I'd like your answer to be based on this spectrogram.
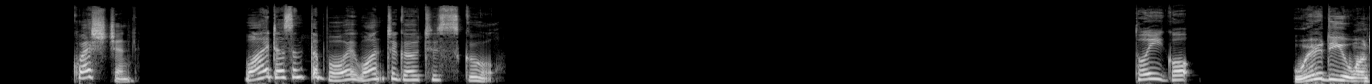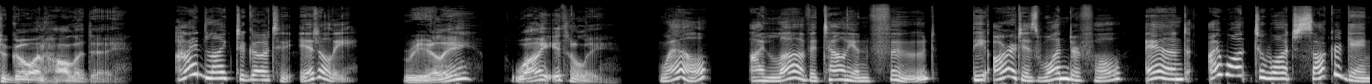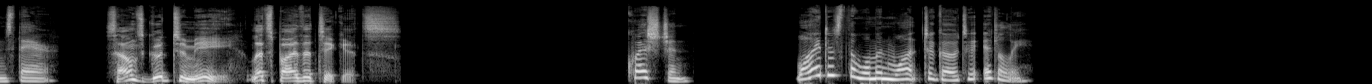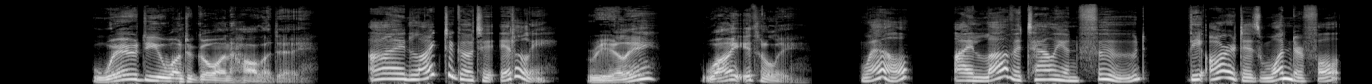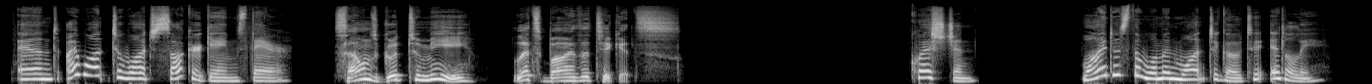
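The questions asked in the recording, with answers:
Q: Why does the woman want to go to Italy?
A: She loves Italian food and art and wants to watch soccer games there.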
